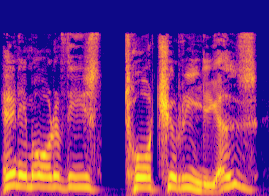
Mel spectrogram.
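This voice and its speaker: A man's voice: high-pitched, measured pace, a little mellow, dry recording, pitched above the performer's own voice. A man voicing a very old wizard in an audiobook, cheerfully grumpy and muttering, with hesitant ums. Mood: grumbling. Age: older. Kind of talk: audiobook character voice.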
